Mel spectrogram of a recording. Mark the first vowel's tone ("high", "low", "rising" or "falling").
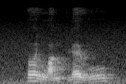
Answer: falling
